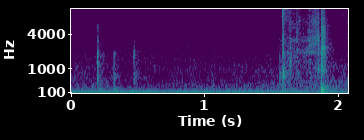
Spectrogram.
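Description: Faint clicks of a computer mouse or trackpad selecting an item from a drop-down menu, over a low steady hum. A sharper, louder click comes near the end.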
